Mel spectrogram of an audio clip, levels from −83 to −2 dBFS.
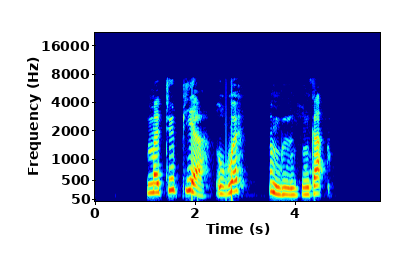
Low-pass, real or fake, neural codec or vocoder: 7.2 kHz; real; none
